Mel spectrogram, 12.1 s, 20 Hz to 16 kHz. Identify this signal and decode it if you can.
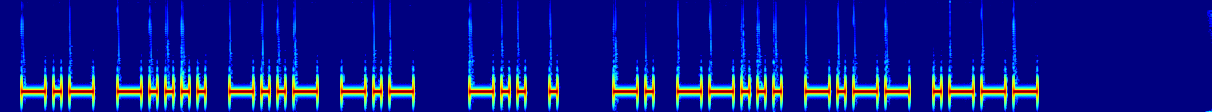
Morse code, heard as a keyed tone, about 15 wpm, 700 Hz. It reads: K6XK DE N7YJ
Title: USA Callsign DE Callsign - 4 Characters - 15wpm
